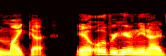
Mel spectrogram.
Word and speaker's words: Micah: Well, when I first started going over to places, I'm like, no, my name is Micah.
